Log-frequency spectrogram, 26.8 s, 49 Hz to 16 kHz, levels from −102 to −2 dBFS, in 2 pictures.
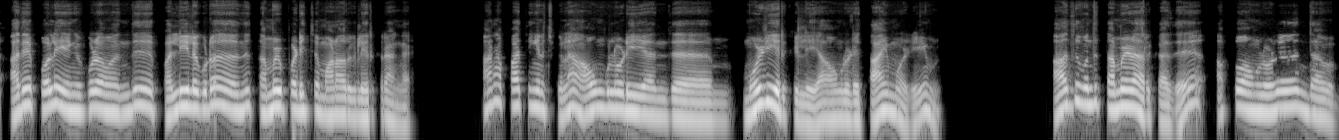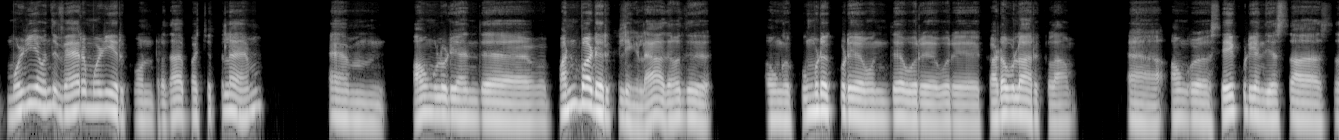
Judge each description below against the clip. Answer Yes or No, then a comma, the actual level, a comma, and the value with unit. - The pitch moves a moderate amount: No, wide, 6.2 semitones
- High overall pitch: No, medium, 145 Hz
